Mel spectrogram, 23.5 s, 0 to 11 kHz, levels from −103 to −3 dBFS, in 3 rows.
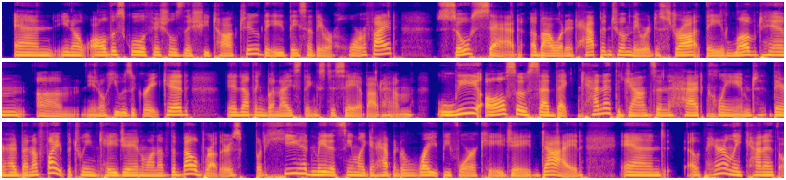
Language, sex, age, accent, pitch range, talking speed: English, female, 20-39, American, 170-205 Hz, 220 wpm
